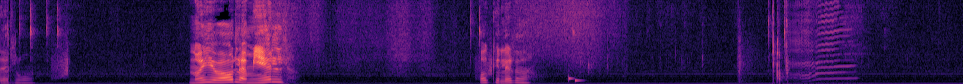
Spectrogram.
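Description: Short electronic chimes and blips play as menus open and close.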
